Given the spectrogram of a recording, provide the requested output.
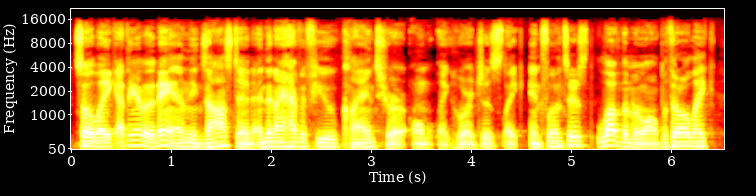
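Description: A young man co-hosting a podcast as a fitness coach, rambling and swearing casually in relaxed chat, often saying "dude". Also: fairly low pitch, brisk. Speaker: podcast co-host.

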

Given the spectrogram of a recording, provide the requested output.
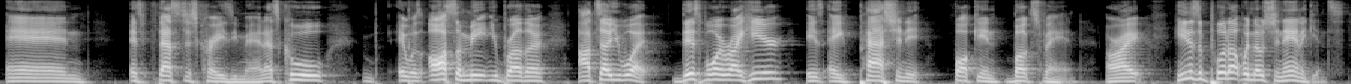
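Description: A man hosting a fan podcast, reacting to listener voicemails in a casual, energetic way with swearing. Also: fairly high pitch. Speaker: podcast host.

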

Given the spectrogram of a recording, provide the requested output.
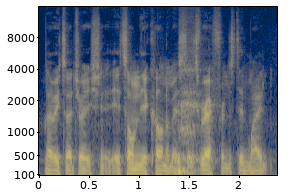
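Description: Fast-talking young man, low voice. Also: flat delivery, background noise. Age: young adult. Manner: fast, rambling, full of fillers and restarts. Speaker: podcast co-host. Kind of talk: casual chat.

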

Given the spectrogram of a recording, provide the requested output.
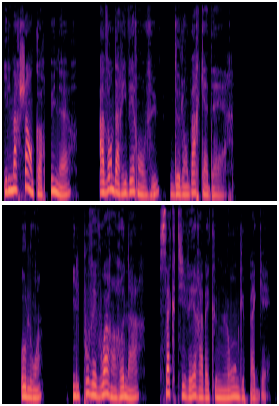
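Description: A woman narrating a children's story in a calm, measured way. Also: low-pitched, no echo, clean studio sound.

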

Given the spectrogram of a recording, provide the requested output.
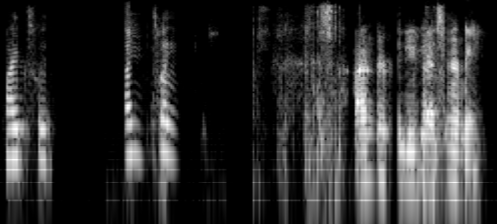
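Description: A woman's voice: rumbling low, big pitch swings, takes it slowly, a bit bright, muffled recording, slight background noise. Woman with a fuzzy, distorted remote voice. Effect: distorted, fuzzy sound over a remote line. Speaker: co-host joining remotely. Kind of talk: casual chat.

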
